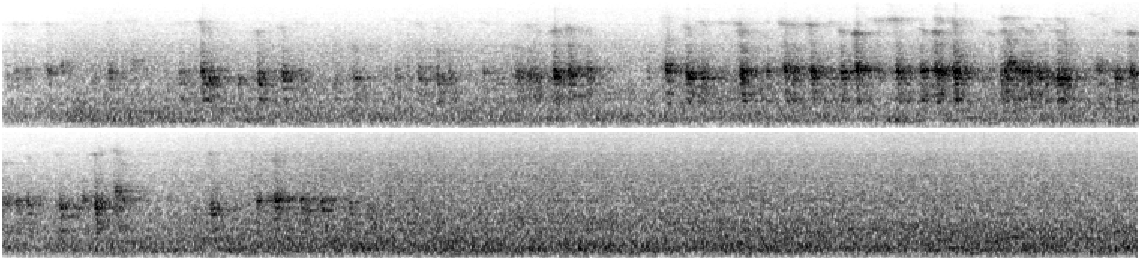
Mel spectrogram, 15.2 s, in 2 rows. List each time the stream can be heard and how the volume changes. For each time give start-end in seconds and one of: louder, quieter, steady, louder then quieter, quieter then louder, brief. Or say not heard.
0.0-15.1 louder.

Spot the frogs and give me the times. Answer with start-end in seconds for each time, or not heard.
0.0-9.9.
